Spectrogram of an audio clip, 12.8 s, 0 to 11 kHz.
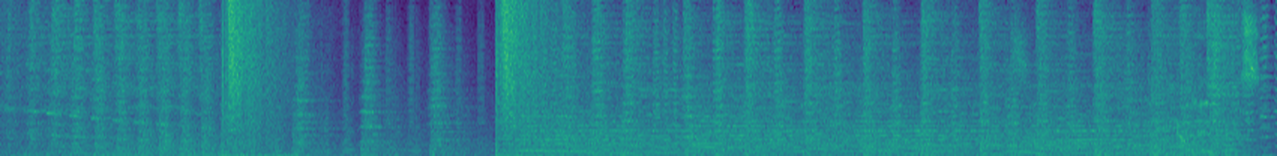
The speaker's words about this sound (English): This is the 1812 Overture by Tchaikovsky, and every once in a while, it's got cannons, it's got church bells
